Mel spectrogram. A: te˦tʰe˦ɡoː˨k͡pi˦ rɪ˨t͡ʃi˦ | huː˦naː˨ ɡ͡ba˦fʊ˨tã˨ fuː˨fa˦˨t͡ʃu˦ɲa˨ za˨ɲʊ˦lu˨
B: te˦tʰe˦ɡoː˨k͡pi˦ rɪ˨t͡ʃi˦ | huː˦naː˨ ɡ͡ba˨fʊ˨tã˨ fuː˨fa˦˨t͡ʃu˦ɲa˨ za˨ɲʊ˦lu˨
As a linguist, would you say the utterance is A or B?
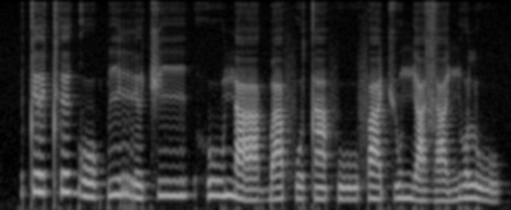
B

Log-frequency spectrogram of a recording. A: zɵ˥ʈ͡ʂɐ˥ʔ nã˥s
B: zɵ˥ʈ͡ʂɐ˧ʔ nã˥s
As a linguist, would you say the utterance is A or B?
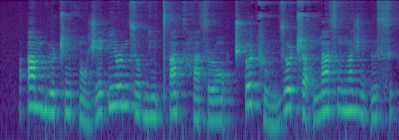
B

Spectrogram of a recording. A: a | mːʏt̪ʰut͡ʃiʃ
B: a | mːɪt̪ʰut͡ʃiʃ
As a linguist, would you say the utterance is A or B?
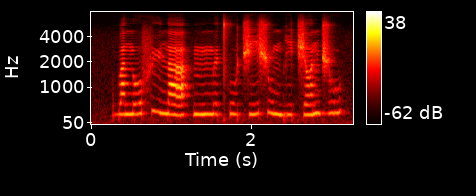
A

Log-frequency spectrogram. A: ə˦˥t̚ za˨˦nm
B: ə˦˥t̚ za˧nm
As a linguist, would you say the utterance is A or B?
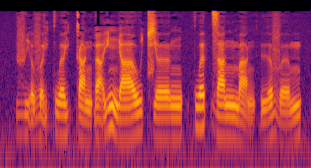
B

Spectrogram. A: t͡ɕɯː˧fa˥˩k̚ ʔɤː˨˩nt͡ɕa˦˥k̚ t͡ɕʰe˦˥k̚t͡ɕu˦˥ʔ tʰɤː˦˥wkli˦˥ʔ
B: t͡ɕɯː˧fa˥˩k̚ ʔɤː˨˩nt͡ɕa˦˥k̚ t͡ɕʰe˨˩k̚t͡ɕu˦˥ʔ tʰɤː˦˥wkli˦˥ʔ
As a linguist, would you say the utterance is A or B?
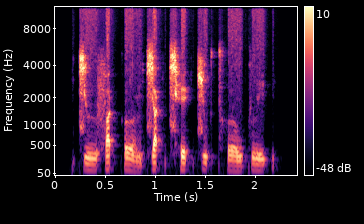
A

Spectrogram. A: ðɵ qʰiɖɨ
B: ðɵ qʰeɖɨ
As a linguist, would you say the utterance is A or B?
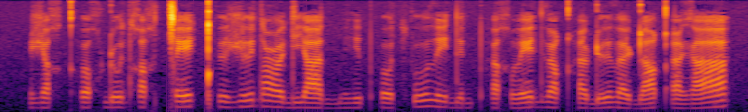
B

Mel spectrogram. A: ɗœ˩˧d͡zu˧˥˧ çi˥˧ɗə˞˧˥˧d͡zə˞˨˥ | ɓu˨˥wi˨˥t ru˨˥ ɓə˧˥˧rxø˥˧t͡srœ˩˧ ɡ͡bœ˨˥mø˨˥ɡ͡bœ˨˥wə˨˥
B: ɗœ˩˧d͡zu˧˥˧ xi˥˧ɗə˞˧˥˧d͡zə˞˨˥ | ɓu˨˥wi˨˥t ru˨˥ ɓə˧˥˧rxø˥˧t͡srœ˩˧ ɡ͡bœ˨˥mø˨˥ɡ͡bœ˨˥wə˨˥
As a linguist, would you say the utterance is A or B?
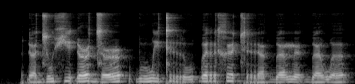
A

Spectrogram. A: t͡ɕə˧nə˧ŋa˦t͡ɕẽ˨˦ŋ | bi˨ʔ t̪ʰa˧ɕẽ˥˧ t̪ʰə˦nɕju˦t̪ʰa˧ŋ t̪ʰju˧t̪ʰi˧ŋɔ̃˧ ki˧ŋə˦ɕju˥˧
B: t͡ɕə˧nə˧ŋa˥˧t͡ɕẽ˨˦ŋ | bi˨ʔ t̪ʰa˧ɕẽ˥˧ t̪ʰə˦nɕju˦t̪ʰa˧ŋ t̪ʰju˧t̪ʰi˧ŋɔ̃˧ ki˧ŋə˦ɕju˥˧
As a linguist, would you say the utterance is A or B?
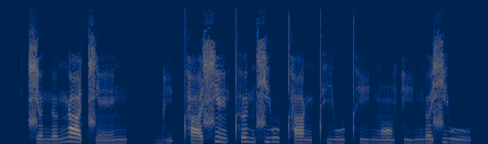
B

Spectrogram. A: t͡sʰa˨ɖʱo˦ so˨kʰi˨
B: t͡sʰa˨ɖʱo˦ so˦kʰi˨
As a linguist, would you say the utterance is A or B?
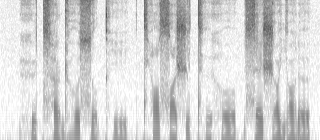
A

